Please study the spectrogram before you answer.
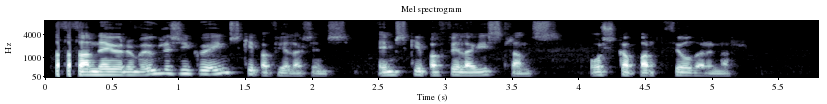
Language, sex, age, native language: Icelandic, male, 20-29, Icelandic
